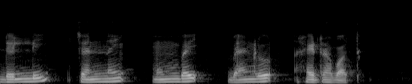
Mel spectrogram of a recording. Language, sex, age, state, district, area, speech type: Tamil, male, 18-30, Tamil Nadu, Coimbatore, urban, spontaneous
